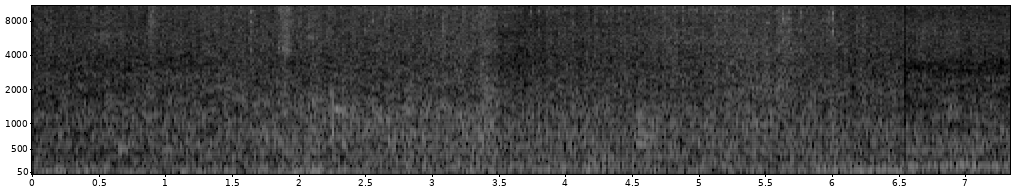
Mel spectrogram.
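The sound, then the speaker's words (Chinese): Busy, congested street noise in a traffic jam on a narrow road: a steady rumble of idling and slowly moving vehicle engines mixed with general outdoor bustle, continuous throughout without any clear pauses. “现在有点堵车，因为这条路太小了，我根本都过不去嘛，让这辆车先过吧。”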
